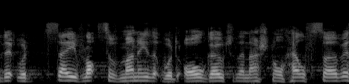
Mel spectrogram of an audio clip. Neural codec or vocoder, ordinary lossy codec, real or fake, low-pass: none; none; real; 7.2 kHz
